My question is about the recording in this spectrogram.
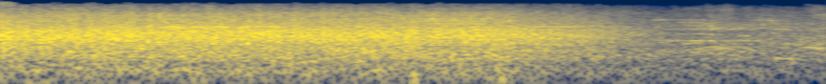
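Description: Football stadium crowd noise reacting to a shot that goes off target: a broad roar that dies down about three seconds in.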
